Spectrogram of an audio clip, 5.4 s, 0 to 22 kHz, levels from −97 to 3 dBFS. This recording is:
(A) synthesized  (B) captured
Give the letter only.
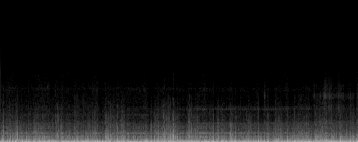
A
